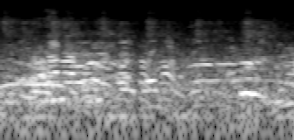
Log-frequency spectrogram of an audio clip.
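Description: A packed crowd of many voices talking over one another at once, no single voice standing out.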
